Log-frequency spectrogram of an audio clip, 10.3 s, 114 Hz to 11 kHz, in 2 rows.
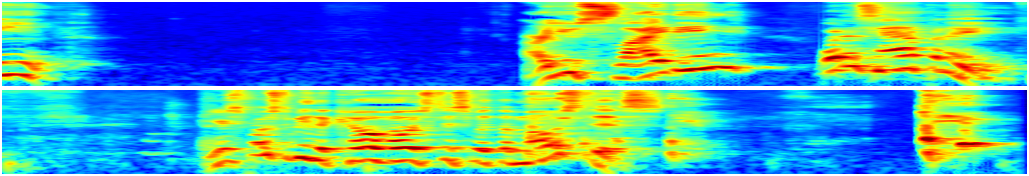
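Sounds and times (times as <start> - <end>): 
speech: 0.0 - 0.4, 2.7 - 5.3, 6.2 - 8.7
faint breathy noise: 5.2 - 5.9, 9.0 - 9.7
person coughing: 7.8 - 8.8, 9.8 - 10.2.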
